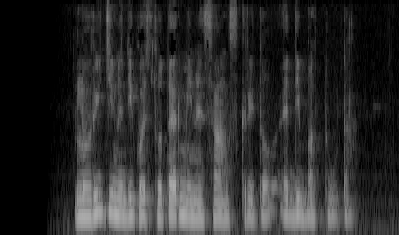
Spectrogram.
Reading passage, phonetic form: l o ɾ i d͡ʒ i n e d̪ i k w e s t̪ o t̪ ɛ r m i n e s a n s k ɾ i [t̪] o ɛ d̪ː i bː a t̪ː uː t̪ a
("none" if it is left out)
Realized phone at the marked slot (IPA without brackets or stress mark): t̪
